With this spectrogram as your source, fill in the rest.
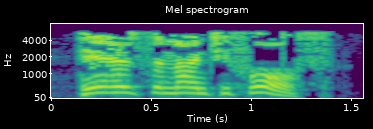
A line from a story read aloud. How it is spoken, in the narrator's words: halfway up I called out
